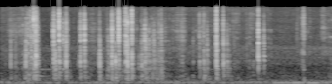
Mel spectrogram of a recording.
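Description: Tableware clinking: a spoon and dishes tapping against each other in a quick run of sharp clinks over the first two seconds, then a few more spaced out.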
